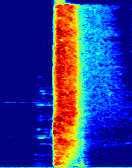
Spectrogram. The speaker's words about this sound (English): Sorry to sneeze.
